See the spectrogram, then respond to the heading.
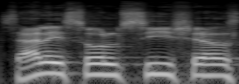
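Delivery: attempted, put-on Irish accent. Asked by the others to say a given sentence, trying it in an Irish accent. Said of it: "Say it in an Irish accent".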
